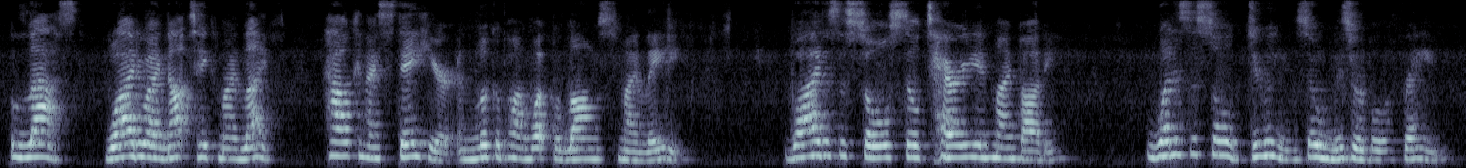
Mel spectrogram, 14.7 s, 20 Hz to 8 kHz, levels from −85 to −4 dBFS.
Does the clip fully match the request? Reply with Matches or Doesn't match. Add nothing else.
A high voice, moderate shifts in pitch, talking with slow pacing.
Doesn't match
